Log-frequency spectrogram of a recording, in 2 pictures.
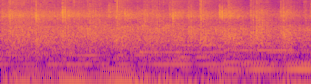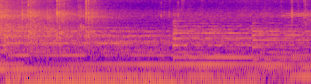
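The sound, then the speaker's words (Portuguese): A church audience applauds the Lord Jesus during a sermon in a dense, steady wash of clapping for about four seconds, then the clapping thins out, leaving sustained organ-like tones humming underneath. “Aplauda o Senhor Jesus.”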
